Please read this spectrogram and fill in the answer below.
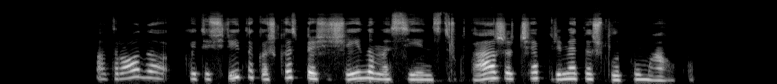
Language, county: Lithuanian, Klaipėda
